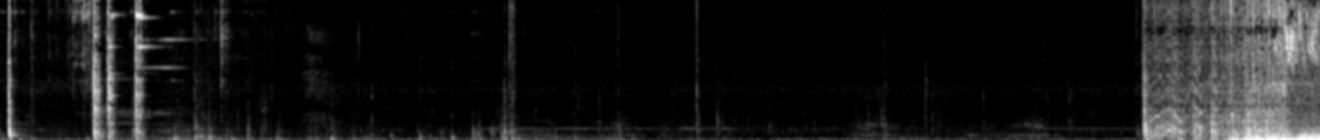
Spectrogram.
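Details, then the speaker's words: Amy's Jeep after replacing the belt tensioner pulley, which had been making horrible noises: keys rattle, engine starts and settles into a steady run with no belt squeal; healthy start after repair. "now go fire it up and see if it screams no"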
